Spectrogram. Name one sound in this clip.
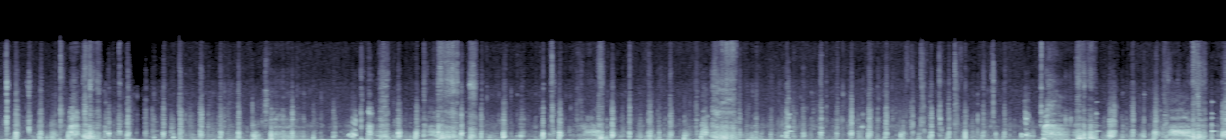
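A young woman chews and crunches food loudly and close up.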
